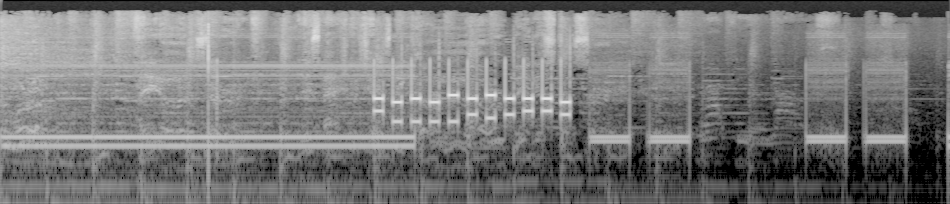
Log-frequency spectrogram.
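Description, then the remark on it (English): A steady telephone dial tone gives way to a quick run of about ten touch-tone keypad beeps as a phone call is placed, then a repeating ringback tone pulses several times. No one speaks. “We got a phone call. Time for another phone call.”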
